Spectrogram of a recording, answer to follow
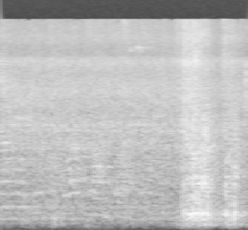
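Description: Faint, indistinct voices, then a short loud vocal burst near the end.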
